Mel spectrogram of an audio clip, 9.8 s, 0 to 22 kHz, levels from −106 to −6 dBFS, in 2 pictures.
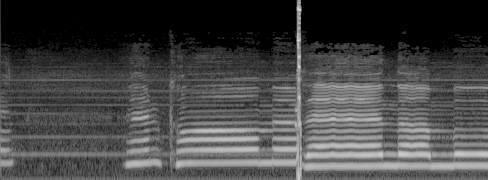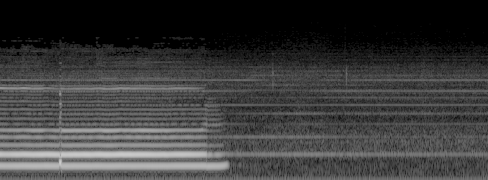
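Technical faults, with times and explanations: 2.94–3.01 s and 5.45–5.49 s, damaged data in a compressed stream: two short glitches where bad bytes in the encoded stream trip up the decoder. It misreads those frames, loses its place, and spits out garbage until it locks back onto a valid frame header.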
